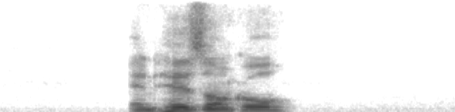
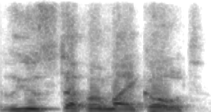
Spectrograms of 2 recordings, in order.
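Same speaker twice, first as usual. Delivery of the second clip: mock Frenchman, louder French-accented protest; 3 semitones higher, 7 dB louder than usual. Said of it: "the Frenchman was like".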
